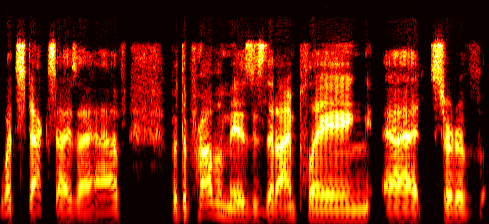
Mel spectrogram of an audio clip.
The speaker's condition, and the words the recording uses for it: None; typical speech.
